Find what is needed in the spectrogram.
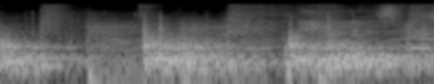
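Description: A large metal trash can being kicked hard, three hollow thuds about three quarters of a second apart, over background music.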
